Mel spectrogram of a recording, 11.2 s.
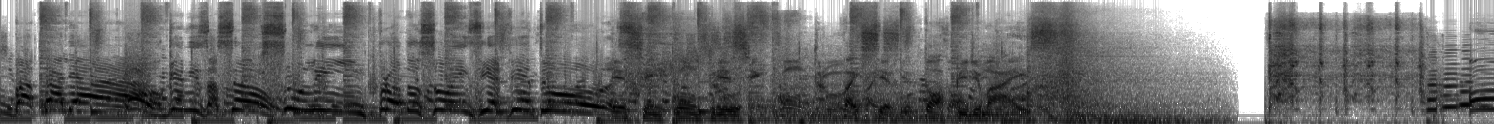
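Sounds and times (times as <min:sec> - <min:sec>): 
speech: 0:00.0 - 0:08.1
troublesome motorcycle engine cranking and failing to start: 0:09.5 - 0:10.8.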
